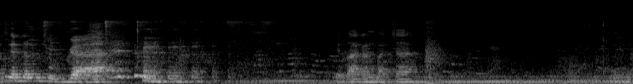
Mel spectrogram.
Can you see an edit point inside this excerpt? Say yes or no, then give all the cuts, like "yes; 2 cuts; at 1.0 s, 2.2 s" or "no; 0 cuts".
yes; 1 cut; at 1.9 s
